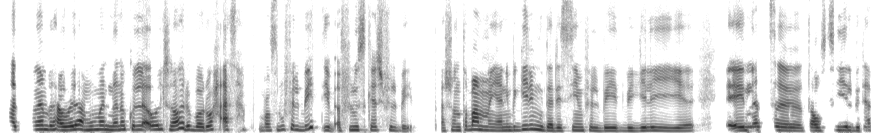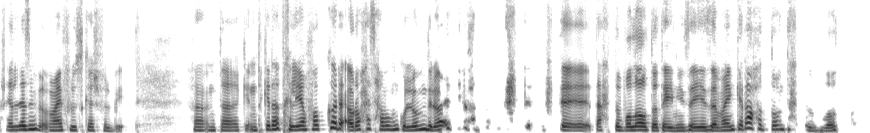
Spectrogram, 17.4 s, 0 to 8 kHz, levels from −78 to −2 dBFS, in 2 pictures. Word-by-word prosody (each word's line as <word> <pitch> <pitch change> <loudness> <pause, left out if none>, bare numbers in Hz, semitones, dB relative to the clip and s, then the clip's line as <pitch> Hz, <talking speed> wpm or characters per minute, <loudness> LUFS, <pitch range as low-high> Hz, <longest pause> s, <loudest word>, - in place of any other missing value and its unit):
أصل 225 -1 0
أنا 245 +1 +3
متعودة 230 +1 +4
عمومًا 235 +1 +2
إن 220 - 0
أنا 225 +2 0
كل 230 -1 -1
أول 240 +1 +2
شهر 225 0 +2
باروح 210 +2 0
أسحب 230 -1 -2
ف - - -28
مصروف 210 +6 -7
البيت 250 - -2
يبقى 195 - -5
فلوس 210 0 -3
كاش 200 0 -4
في - - -15
البيت، 175 -7 -9 0.2
عشان 195 +3 -6
طبعًا 235 +4 +4
ما 205 -4 -1
يعني 180 +1 -2
بييجي 200 +5 -2
لي 260 - -1
مدرسين 185 -3 -2
في - - -17
البيت، 170 -1 -1
بييجي 170 +1 -2
لي 170 -3 -3
آآ 170 - -11 0.8
الناس 180 -4 0
توصيل، 190 +2 -2
بتاع، 185 +3 -6
فلازم 225 +5 +2
يبقى - - -2
معايا 190 +1 +2
فلوس 200 -1 -4
كاش 195 -1 -5
في - - -14
البيت. 175 - -11 0.5
فأنت 195 0 -5
أنت 190 +2 -3
كده 240 +1 +3
هتخلّيني 225 -4 +3
أفكر 255 +4 +3
أروح 230 +5 +3
أسحبهم 230 -3 0
كلهم 220 +1 +3
دلوقتي 235 +7 +3
أحطهم 365 -4 -13 0.3
تحت 195 - -1
تحت 200 +1 -2
بلاطة 200 0 +4
تاني 175 -2 +1
زي 185 +1 +3
زمان 195 +3 +3
كده 290 +5 +5
أحطهم 245 -4 -2
تحت 245 - -10
البلاطة. 175 - -5
205 Hz, 210 wpm, -23 LUFS, 185-235 Hz, 0.8 s, كده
